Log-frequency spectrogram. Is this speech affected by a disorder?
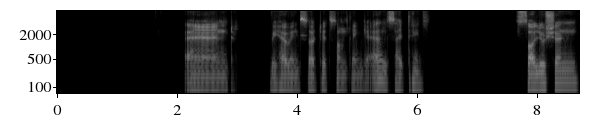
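No.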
